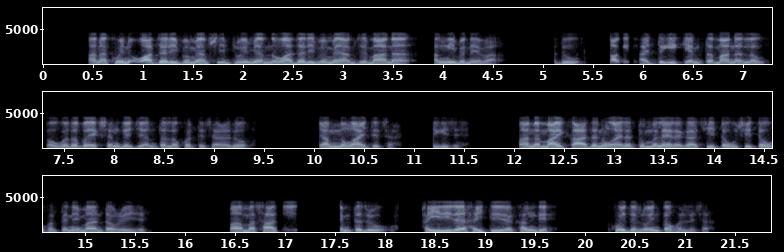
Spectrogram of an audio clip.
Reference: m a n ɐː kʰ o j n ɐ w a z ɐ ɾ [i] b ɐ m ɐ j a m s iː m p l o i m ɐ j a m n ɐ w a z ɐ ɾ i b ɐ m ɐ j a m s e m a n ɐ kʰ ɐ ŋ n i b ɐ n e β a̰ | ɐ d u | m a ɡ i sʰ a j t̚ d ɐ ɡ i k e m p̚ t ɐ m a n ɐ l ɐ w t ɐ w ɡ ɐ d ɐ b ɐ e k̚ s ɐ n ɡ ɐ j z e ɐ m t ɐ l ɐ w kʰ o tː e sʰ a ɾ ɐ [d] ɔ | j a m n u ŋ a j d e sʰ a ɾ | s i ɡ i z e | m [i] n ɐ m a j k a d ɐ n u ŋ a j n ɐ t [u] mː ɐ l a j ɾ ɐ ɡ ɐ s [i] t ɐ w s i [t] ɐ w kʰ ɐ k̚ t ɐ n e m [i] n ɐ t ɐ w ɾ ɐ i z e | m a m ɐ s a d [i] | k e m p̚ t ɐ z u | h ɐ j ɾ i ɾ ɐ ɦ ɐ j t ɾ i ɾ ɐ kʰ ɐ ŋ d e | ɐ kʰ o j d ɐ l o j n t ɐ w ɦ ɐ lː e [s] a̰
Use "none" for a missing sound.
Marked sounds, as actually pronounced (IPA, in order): i, d, a, u, i, t, a, i, s

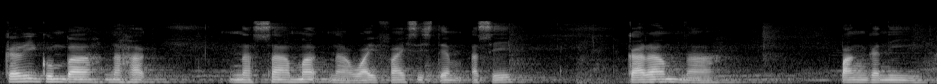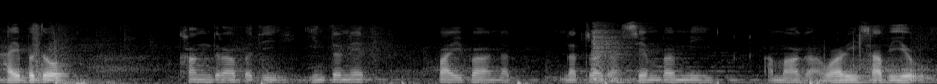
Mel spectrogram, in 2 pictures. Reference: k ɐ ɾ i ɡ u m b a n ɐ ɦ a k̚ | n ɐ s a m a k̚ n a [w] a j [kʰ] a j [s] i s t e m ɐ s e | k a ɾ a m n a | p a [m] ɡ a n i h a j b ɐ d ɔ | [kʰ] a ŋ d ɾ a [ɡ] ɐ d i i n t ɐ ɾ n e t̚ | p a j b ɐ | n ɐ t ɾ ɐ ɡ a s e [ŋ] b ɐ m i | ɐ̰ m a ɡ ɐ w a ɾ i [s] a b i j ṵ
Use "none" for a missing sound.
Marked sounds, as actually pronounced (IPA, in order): w, pʰ, s, ŋ, kʰ, b, m, s

